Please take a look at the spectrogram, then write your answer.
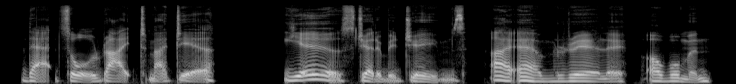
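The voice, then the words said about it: Deep-voiced woman character. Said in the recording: “why have you got such a deep voice?”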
